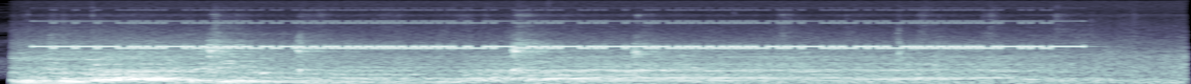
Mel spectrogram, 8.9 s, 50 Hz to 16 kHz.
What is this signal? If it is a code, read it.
RTTY (45.45 baud, 170 Hz shift), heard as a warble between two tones, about 2200 Hz centre, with the noise of a residential street. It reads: A WOMAN IS PETTING A DOG OUTSIDE.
